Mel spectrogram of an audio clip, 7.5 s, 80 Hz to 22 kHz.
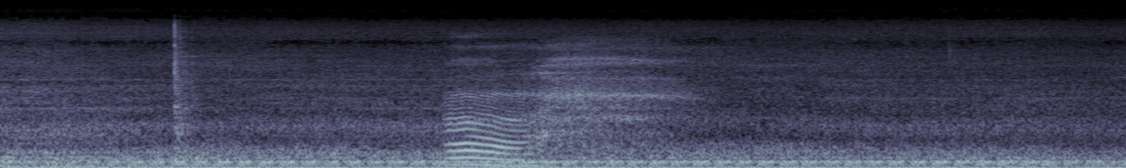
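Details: OBS truck that previously clicked without cranking (starter suspected) finally starts after a blown 40 A fuse is replaced: a deep, steady engine rumble with a brief squeal, then normal running.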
